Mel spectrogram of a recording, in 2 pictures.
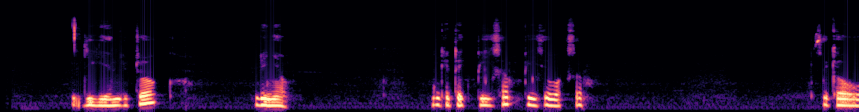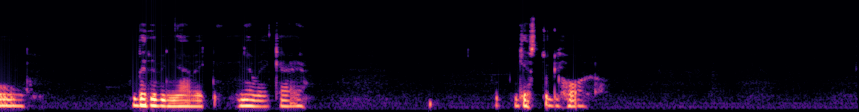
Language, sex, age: Wolof, female, 25-35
